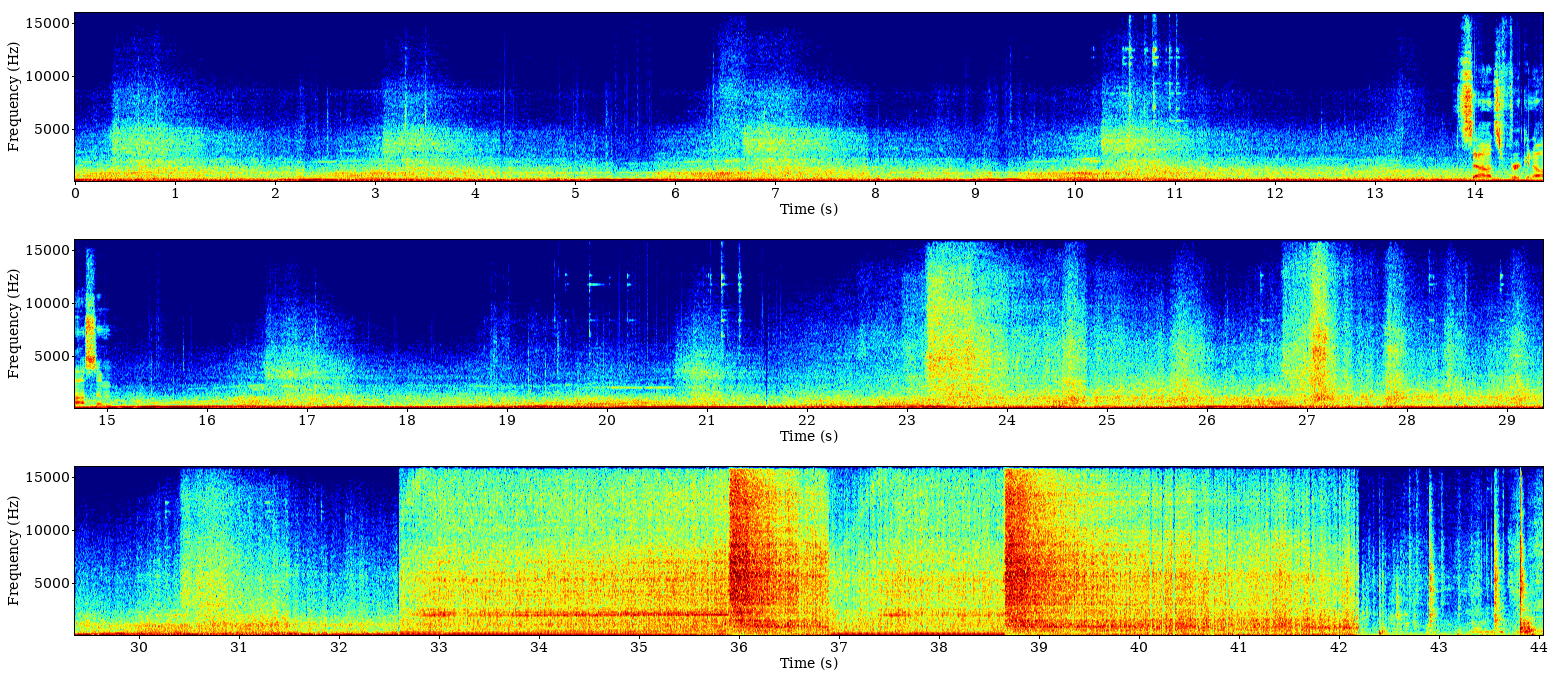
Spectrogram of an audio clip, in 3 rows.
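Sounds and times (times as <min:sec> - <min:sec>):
car engine revving through gears: 0:00.0 - 0:14.2, 0:15.0 - 0:42.2
intake air rushing: 0:35.8 - 0:37.2, 0:38.6 - 0:42.2.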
